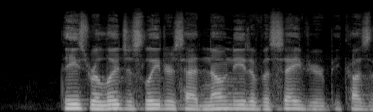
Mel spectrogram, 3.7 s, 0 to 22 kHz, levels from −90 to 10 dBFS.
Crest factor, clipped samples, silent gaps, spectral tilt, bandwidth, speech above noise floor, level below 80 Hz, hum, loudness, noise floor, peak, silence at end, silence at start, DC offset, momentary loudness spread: 16 dB; under 0.1%; none; -7 dB/octave; 13 kHz; 49 dB; -74 dBFS; none; -24 LUFS; -73 dBFS; -8 dBFS; 0 s; 0.6 s; under 0.1%; 10 LU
